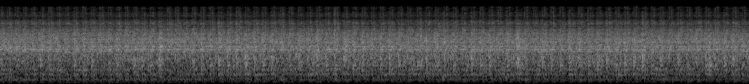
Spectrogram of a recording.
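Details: Honda CB650 Custom started very cold, ticking after warm-up: steady light rapid high-pitched ticking over an even idle with slight backfiring; owner suspects valves on cylinders 3 and 4, possibly clutch or cam chain area; not confirmed.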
